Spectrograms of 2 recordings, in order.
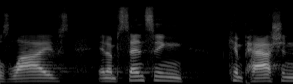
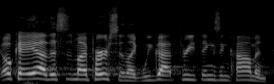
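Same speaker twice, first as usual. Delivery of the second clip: pitched up high, pleased and eager; like you've just found your person; bright delighted realization, higher voice; excited recognition; 7 semitones higher, 4 dB louder than usual. Retold or imitated. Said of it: "you're sort of like".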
